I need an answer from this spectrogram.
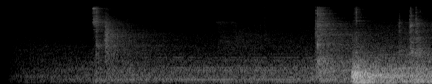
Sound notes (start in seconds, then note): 0.3 parts clicking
